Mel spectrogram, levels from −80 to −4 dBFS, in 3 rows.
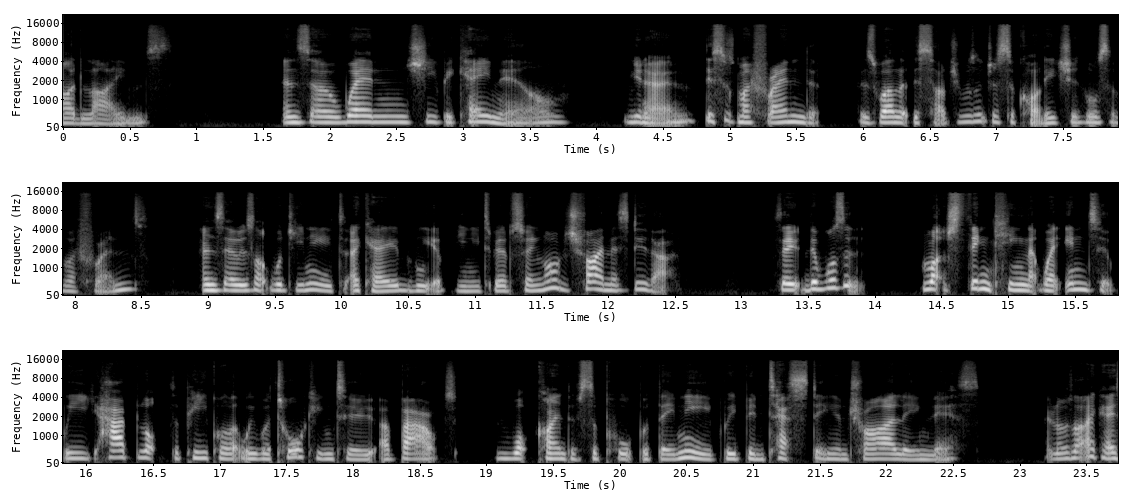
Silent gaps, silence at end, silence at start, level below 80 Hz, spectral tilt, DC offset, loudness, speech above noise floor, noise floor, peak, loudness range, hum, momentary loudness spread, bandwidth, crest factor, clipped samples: none; 0 s; 0 s; -60 dBFS; -5 dB/octave; under 0.1%; -25 LUFS; 47 dB; -71 dBFS; -2 dBFS; 3 LU; none; 11 LU; 15.5 kHz; 22 dB; under 0.1%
